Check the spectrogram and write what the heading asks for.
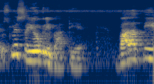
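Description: A man speaking, pausing briefly partway through, with a faint steady high-pitched whine underneath the whole time.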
